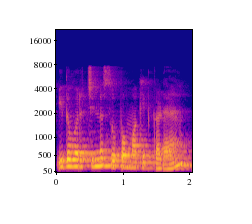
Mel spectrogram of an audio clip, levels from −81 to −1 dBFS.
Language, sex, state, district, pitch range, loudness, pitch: Tamil, female, Tamil Nadu, Nilgiris, 155-195 Hz, -15 LUFS, 180 Hz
